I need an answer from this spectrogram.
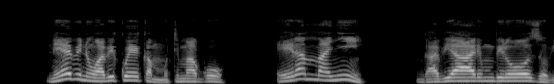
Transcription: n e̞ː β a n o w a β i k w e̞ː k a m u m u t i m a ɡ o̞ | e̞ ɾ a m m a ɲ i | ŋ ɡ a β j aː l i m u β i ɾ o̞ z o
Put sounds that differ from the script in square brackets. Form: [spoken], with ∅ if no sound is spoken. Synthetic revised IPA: n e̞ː β [i] n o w a β i k w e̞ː k a m u m u t i m a ɡ o̞ | e̞ ɾ a m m a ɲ i | ŋ ɡ a β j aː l i m u β i ɾ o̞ z o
